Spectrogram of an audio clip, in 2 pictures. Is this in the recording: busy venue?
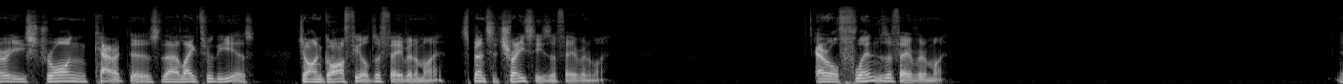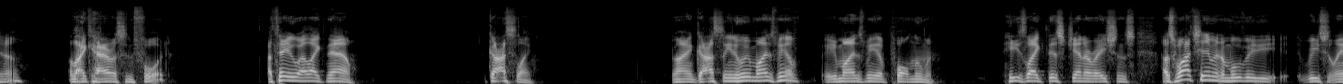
no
